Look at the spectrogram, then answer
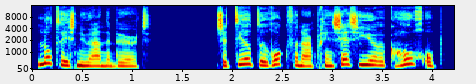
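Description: A woman reading a children's story aloud, gently and expressively. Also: a little high, animated, normal speed, no echo, clean studio sound.

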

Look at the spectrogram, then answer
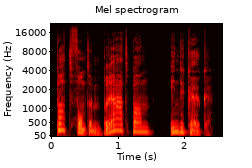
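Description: A man reading a children's storybook aloud, slow and expressive. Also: a little high, no echo, clean studio sound. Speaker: storybook reader.

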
